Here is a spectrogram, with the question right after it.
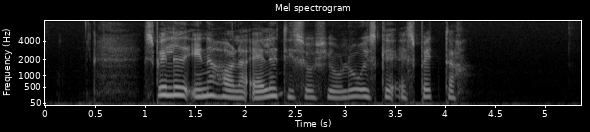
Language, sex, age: Danish, female, 45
